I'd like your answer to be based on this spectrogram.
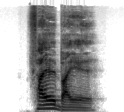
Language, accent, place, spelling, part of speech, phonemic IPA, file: German, Germany, Berlin, Fallbeil, noun, /ˈfalˌbaɪ̯l/, De-Fallbeil.ogg
- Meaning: guillotine (execution machine)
